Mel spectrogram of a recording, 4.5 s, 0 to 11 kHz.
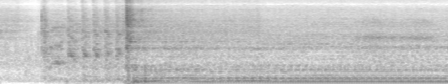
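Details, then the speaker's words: Toyota Sienna cold start, used as a normal-car comparison. Brief starter cranking, then a clean catch and a quick settle into a quiet, steady idle of about 60–70 decibels; a healthy start. "so for fun we're gonna do the sienna just to compare what a normal car supposed to sound like"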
